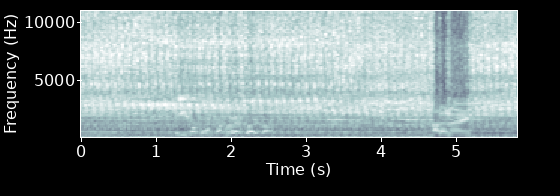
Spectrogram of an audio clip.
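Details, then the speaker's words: Barn-find Mk4 VW Golf GTI, first start after about 10 years off the road, engine cold: rough idle with busy uneven metallic clatter from the top end; owner fears no oil pressure, maybe needs longer running. "sounds like it has like no oil pressure. It sounds like there's a skeleton, you know, rattling on the top of end."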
